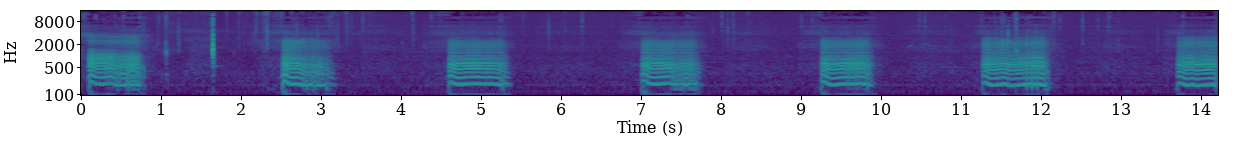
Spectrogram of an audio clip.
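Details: Five-month-old infant snoring: regular rattling snores with each breath in, about seven in fourteen seconds, separated by quiet exhalations.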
